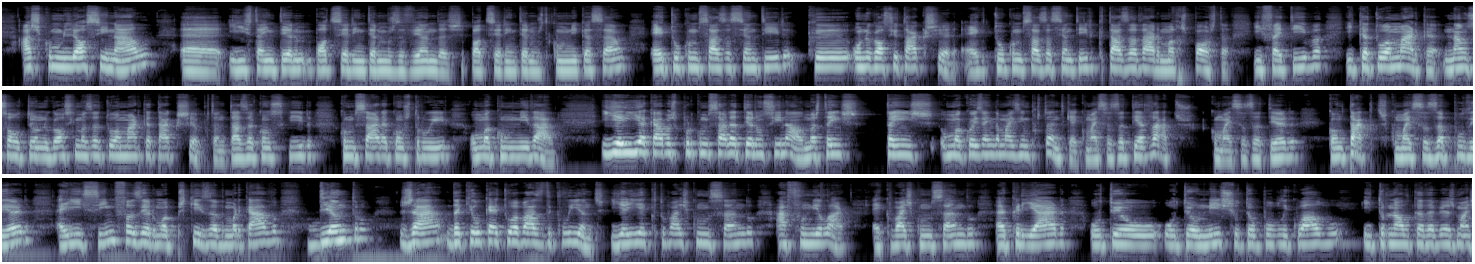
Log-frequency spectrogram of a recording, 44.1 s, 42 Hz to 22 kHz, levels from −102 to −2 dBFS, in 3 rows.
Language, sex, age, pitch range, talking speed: Portuguese, male, 20-39, 145-175 Hz, 205 wpm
